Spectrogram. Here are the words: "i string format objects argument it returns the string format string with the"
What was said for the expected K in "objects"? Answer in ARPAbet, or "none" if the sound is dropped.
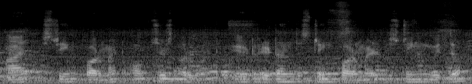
none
